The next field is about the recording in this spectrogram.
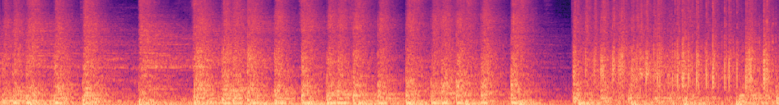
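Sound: string of firecrackers exploding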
